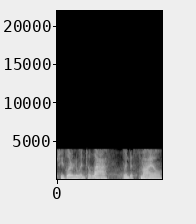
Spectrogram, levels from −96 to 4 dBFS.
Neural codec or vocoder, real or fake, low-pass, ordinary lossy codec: none; real; 7.2 kHz; AAC, 16 kbps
